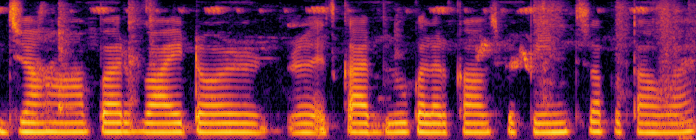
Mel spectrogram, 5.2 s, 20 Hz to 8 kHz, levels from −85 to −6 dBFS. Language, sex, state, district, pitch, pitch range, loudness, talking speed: Hindi, female, Uttar Pradesh, Varanasi, 195 Hz, 195-200 Hz, -17 LUFS, 160 wpm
